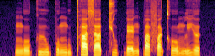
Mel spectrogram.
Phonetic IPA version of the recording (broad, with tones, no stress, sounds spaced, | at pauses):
ŋ oː˩˧ k ɯː˧ w p o˧ ŋ u˧˩ pʰ a˥˨ s aː˧˥ t̚ t͡ɕ uː˧˩ k̚ l ɛː˩˧ ŋ p a˧˩ f a˧˩ kʰ oː˧˩ m l i˥˨ ə̯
